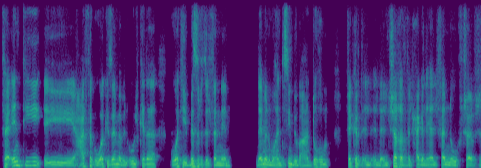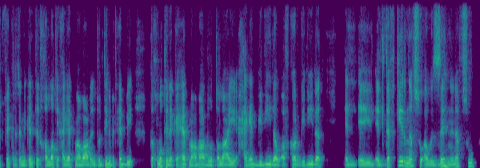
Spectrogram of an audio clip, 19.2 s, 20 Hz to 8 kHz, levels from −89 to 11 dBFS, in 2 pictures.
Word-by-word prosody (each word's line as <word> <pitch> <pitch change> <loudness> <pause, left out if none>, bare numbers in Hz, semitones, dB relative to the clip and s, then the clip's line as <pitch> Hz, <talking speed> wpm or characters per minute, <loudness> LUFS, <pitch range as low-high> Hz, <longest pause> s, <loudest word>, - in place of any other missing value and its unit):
فأنتِ 170 +9 +2 0.4
آآ 100 -1 0
عارفة 125 0 -2
جوّاكِ 110 +3 +1
زي 115 +1 +2
ما 115 - +3
بنقول 110 +4 -1
كده، 115 0 -1 0.3
جوّاكِ - - +2
بذرة 120 -4 +1
الفنان، 95 -5 +1 0.5
دايمًا 115 +2 +4
المهندسين 95 +2 +1
بيبقى 80 -4 -1
عندهم 110 +5 -2 0.3
فكرة - - 0
ال 100 0 -3
ال 95 -2 -2
الشغف 90 0 +2
بالحاجة 105 +3 -1
اللي 95 0 -2
هي 105 - 0
الفن، 100 +1 +1
وفش 95 -2 -2 0.4
فكرة 105 -4 -4
إنِّك 95 +3 -1
أنتِ 115 -1 0
تخلّطي - - 0
حاجات 100 +2 0
مع 95 - +4
بعض، 105 +2 +4
أنتِ 95 - -3
قُلتِ 100 +4 -4
لي 120 - +3
بتحبي 110 -2 -1 0.3
تخلطي 125 0 +1
نكهات 105 +3 +1
مع 90 -2 +2
بعض، 100 0 +1
وتطلّعي 95 +2 +1
حاجات 105 +4 -1
جديدة، 105 +3 +2
وأفكار 110 -1 -1
جديدة، 110 +4 0 0.4
ال 100 -3 -4
ال 95 -2 0
التفكير 135 - +1
نَفْسه 150 -5 +1
أو 100 0 +2
الذِهن 105 +3 +2
نَفْسه 140 +1 -2
105 Hz, 160 wpm, -23 LUFS, 95-115 Hz, 0.5 s, دايمًا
